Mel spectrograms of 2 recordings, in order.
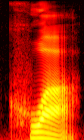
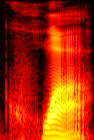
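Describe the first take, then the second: First: The K is followed by a quick W glide. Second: The K is followed by a quick W glide.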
